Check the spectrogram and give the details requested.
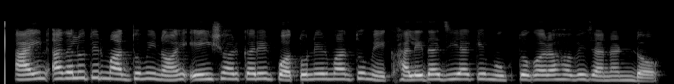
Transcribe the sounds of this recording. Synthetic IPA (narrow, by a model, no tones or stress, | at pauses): ajnad̪alot̪eɾmad̪ʱːominɔeʔejʃɔɾkaɾeɾpɔt̪oneɾmad̪ʱːomekʰaled̪ad͡ʑiakemukt̪okɔɾaɦɔbed͡ʑananɖɔ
